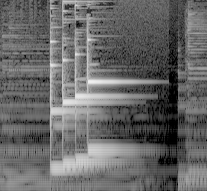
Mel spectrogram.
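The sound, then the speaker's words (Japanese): A smartphone message notification chime rings out as a message arrives: four quick, bright ascending notes that ring on and fade over about a second, heard clearly above a low, steady background hum. “そのタイミングで俺のスマホが震えた。”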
